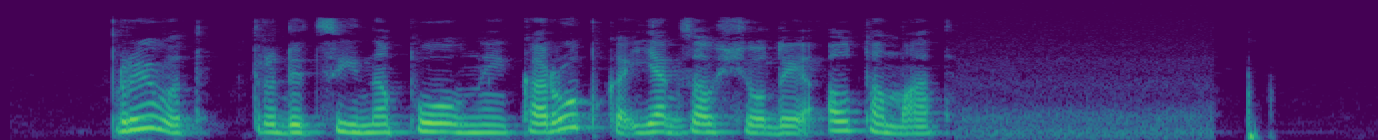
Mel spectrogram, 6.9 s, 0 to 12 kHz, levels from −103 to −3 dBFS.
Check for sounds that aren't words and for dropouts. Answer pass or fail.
pass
